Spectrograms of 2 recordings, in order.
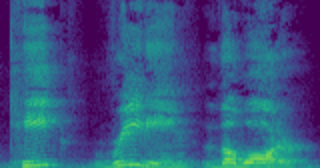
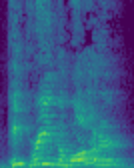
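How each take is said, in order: First: It is said slowly and deliberately. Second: It is said at a normal pace.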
